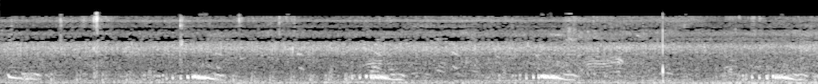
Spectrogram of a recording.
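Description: Feral pigeons cooing: five low calls about two seconds apart, each falling in pitch, over a steady low outdoor rumble.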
